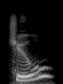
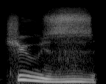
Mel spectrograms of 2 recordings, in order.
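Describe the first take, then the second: First: Wrong-way "chew" with an open ending; dropped final Z. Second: Slow "choose", ending fully voiced; clear final Z. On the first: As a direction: choose cut short to "chew", higher. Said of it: "not chew". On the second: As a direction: choose with a long buzzing Z. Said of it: "You say choose". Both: Shown as a demonstration.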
